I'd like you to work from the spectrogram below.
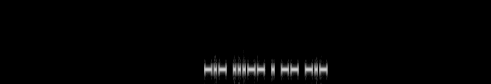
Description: Morse code, heard as a keyed tone, about 46 wpm, 700 Hz. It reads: K3EMK
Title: USA Call Signs - 5 Characters - 50wpm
